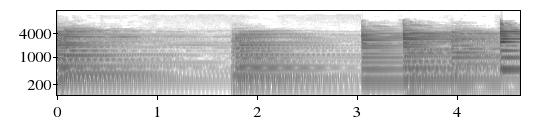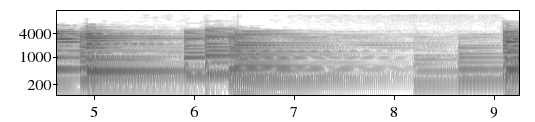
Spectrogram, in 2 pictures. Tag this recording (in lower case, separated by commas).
music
